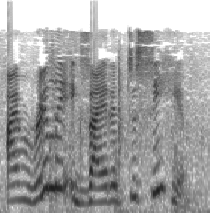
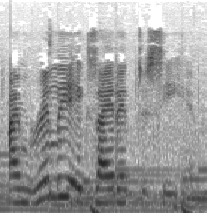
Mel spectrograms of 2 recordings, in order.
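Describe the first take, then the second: First: It is read with strong, excited emotion. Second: It is read plainly, without strong emotion.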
